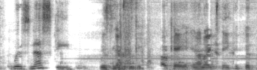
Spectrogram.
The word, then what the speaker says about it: Wisniewski: Wisniewski, right?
